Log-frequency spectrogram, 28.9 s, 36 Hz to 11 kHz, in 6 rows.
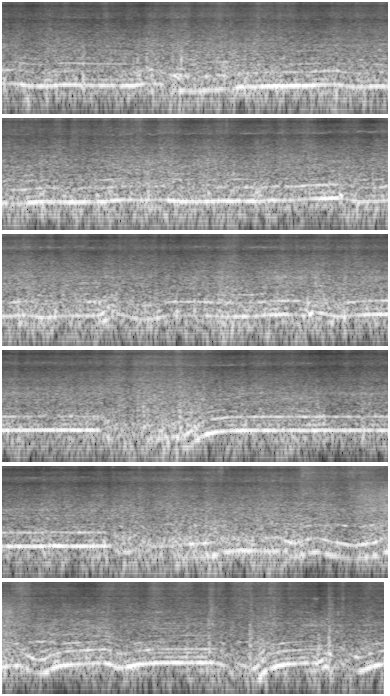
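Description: Jet ski engine running under way, its note held steady for stretches and repeatedly dropping and climbing back as the throttle is eased and opened, with sharp dips about 16 seconds in and near the end. A steady rush of water and wind noise runs underneath.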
